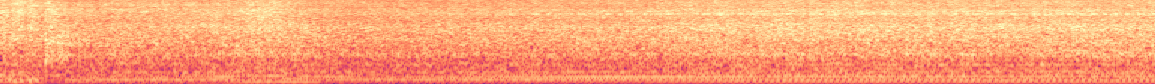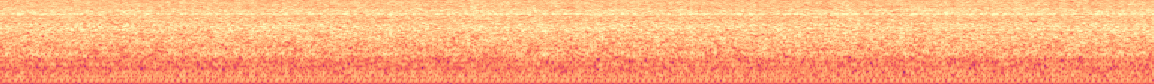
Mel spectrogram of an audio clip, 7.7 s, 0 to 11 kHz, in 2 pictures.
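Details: Craftsman push mower with Honda GCV160 engine, previously ran only on choke, started on choke after repair: catches within a second, then a steady, even single-cylinder drone with no misses or knocks; normal running.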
